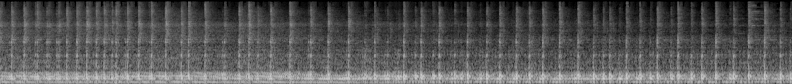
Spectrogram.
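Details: Yamaha Banshee two-stroke quad with rebuilt top end (new pistons and sleeves), kick-started: crisp, busy crackle, even firing that picks up cleanly on the revs with no knock or rattle. Right side smokes more; carb sync suspected. Runs healthy.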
